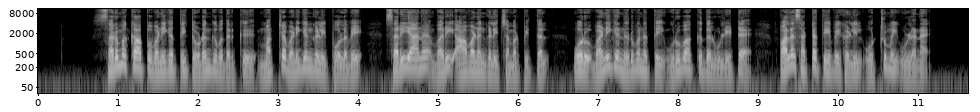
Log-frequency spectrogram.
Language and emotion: Tamil, neutral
